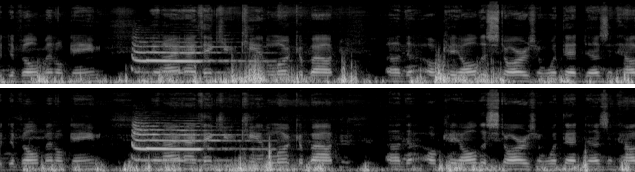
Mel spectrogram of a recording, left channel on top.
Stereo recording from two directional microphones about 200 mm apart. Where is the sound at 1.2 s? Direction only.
40° left (ahead or behind).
